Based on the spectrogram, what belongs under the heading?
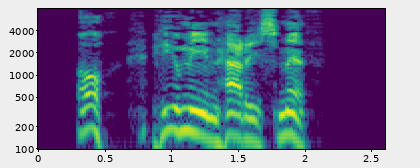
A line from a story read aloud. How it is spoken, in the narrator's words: the doctor said with a laugh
